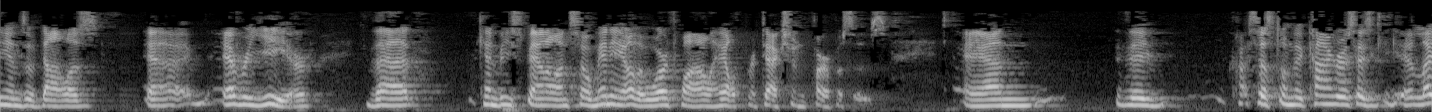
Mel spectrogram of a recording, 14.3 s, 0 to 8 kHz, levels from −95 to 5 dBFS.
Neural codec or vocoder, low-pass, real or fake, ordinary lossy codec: none; 7.2 kHz; real; MP3, 24 kbps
